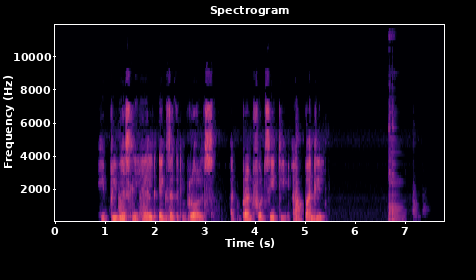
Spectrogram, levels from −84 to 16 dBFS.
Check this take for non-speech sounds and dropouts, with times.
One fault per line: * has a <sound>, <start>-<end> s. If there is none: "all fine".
* has a thud, 6.7-7.0 s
